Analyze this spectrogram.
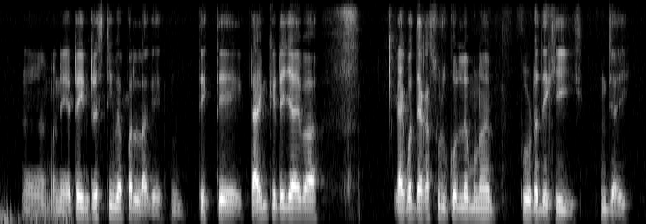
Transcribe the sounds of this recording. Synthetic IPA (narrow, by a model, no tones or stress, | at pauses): mʔa̰neeʈaiɳʈɾesʈiŋbɛpaɾlaɡed̪̥ek̚t̪eʈajmkeʈed͡ʑaeba | ɛk̚baɾd̪ɛkʰaʃuɾukoɾlemoneɦɔe | puɾoʈad̪ekʰej | d͡ʑaj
